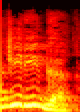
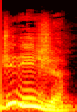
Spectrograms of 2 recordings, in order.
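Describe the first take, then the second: First: The last consonant is a hard G sound. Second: The last consonant is a soft J sound. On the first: The speaker calls it wrong. "E não é esse o som do verbo" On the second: The speaker calls it right. "vai ter um J no lugar"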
